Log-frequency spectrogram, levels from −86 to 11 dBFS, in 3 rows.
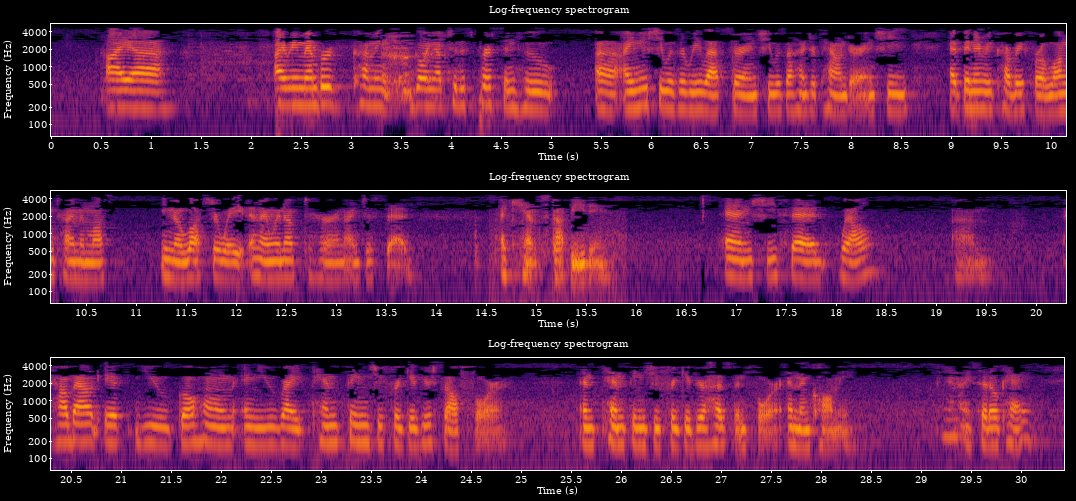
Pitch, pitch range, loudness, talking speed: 180 Hz, 170-205 Hz, -18 LUFS, 180 wpm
